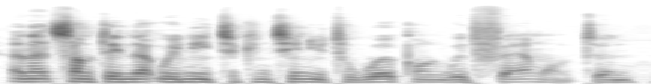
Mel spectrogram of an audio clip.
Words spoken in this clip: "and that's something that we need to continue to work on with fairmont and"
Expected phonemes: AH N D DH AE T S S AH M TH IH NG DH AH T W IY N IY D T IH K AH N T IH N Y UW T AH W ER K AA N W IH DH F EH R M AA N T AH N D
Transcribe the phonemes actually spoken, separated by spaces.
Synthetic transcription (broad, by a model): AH N DH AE T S S AH M TH IH NG DH AH T W IY N IY D T IH K N T IH N Y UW T AH W ER K N W IH DH F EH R M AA N T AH N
